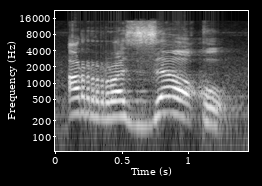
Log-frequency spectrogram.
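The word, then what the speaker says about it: الرزاق: আর যদি শিনের মতো বাদবাকি 14টার সাথে লাগে তাহলে কিসের মতো উচ্চারণ হবে, শিনের মতো। এই যে আশ-শামসু, হ্যাঁ, আদ-দাররাজাতু, দাররাজাতুনের শুরুতে দাল, এর শুরুতে যদি আমি রাখি তো আদ-দাররাজাতু, আর-রাজ্জাকু, ঠিক আছে, এরকম।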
